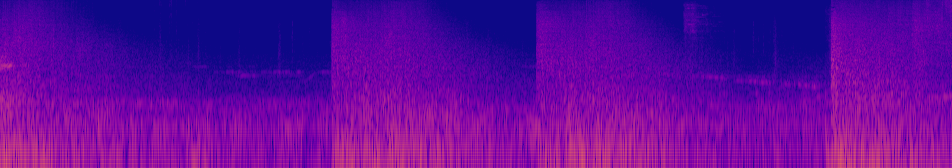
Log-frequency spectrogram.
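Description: Chain lightning spell hits in the Torchlight game come as heavy, thudding broadband bursts, about four loud blasts at a few-second intervals, each fading into a rumbling tail.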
